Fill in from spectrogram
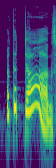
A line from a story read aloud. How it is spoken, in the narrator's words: wailed Randy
